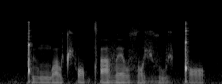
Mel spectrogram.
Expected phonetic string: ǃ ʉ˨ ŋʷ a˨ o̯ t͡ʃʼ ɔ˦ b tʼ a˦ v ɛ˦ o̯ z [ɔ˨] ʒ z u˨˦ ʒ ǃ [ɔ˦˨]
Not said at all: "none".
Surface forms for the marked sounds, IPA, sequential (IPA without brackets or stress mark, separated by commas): ɔ˨, ɔ˦˨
